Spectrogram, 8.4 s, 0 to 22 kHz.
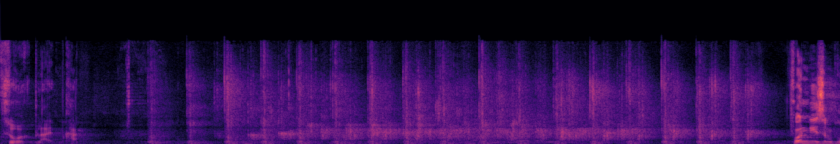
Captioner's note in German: Beifall CDU und BÜNDNIS 90/DIE GRÜNEN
